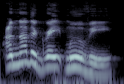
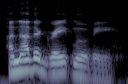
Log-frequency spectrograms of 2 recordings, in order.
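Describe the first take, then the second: First: Said in the usual way. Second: Lower, softer repeat; soft echo. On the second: Shown as a demonstration. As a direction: echo it to yourself quietly. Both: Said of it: "repeats phrase softer".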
